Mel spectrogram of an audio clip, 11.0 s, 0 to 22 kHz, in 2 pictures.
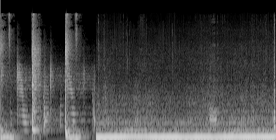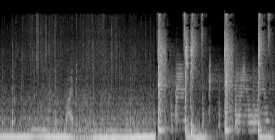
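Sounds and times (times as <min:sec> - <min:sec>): vehicle engine and road rumble: 0:01.9 - 0:08.6.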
